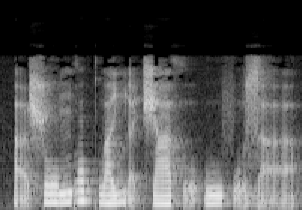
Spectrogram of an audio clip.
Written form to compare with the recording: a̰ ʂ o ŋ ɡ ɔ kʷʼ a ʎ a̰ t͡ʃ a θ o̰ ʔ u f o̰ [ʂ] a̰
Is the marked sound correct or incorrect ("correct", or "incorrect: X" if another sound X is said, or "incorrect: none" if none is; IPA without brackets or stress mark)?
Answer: incorrect: z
